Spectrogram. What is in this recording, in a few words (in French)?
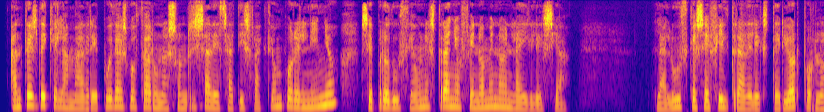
Narration espagnol; Enregistrements dans la cabine speak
